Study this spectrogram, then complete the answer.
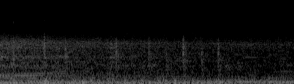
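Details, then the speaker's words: L300 van sliding door after adding new parts to stop its loud noise: low steady rumble with only faint soft taps; the door still shakes but no longer rattles. "yan umaalog siya pero wala ng ingay kasi Natural lang naman y umaalog eh pero wala ng ingay"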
